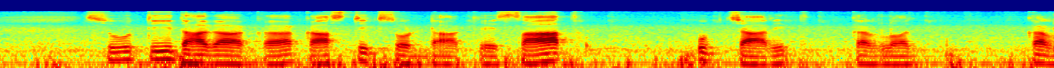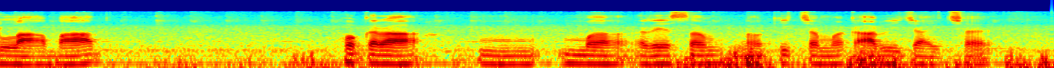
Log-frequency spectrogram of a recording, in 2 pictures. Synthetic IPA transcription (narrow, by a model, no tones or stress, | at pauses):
sut̪id̪ʱaɡakəkasʈiksoɖːa̰kesat̪ʰ | upt͡ʃaɾit̪ | kəɾlabad̪ | hokɾa | məɾesəmnɔ̰kit͡ʃəməka̰bid͡ʒajt͡ʃʰɛ̰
